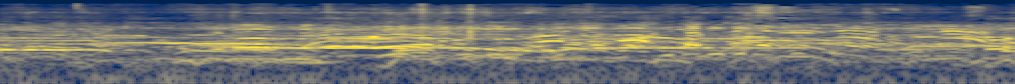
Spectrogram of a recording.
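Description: A crowd of men and women talk and chant loudly outdoors close by.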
